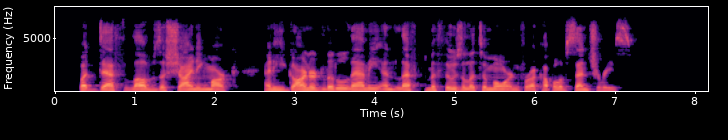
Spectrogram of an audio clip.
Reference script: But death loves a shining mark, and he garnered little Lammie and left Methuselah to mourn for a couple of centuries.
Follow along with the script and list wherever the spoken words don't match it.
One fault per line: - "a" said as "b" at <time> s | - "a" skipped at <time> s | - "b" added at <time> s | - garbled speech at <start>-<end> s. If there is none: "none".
none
